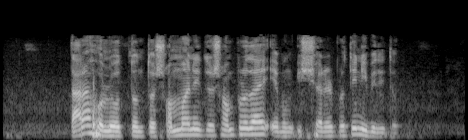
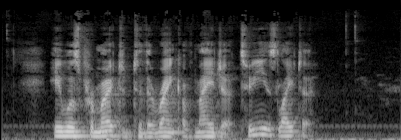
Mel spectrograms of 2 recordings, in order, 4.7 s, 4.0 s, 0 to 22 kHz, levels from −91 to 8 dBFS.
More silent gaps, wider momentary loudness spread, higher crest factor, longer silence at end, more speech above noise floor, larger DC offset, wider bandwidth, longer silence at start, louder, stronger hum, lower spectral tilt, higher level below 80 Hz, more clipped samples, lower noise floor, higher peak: neither; about the same, 7 LU vs 8 LU; about the same, 16 dB vs 18 dB; first, 0.7 s vs 0 s; first, 33 dB vs 21 dB; neither; second, 8 kHz vs 11 kHz; first, 0.7 s vs 0.3 s; about the same, -16 LUFS vs -17 LUFS; neither; second, -4 dB/octave vs -5.5 dB/octave; second, -54 dBFS vs -42 dBFS; neither; first, -49 dBFS vs -38 dBFS; about the same, -2 dBFS vs -2 dBFS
